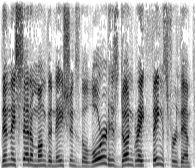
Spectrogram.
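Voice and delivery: rousing sermon voice; fervent preaching. Acted. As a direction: preach it out full force to the congregation. Preaching at full force.

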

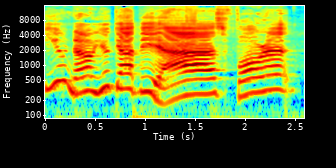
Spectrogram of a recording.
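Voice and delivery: very loud, high cashier impression; exaggerated high-pitched shouted retort; imitated cashier. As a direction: belt it out as the brash cashier. Imitates cashier's blunt stereotype.

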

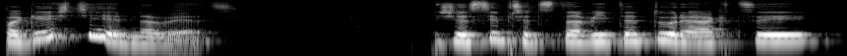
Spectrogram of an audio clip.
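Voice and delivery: ordinary talk, nothing marked

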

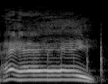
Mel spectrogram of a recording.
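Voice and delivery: loud, high, drawn-out hey; calling out. Acted. Acting out God calling to someone.

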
